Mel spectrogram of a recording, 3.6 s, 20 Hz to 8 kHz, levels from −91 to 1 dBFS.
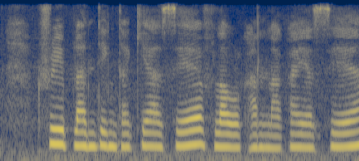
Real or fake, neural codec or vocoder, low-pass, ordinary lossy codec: real; none; 7.2 kHz; AAC, 48 kbps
